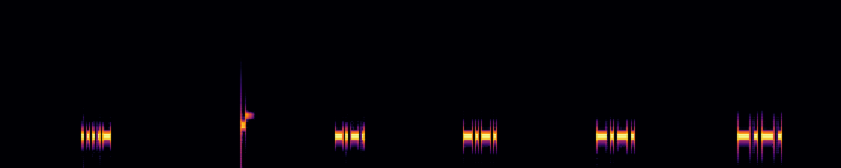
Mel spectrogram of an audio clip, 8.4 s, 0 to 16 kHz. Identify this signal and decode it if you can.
Morse code, heard as a keyed tone, about 40 wpm, spaced as for 8 wpm, 700 Hz. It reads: 4 CCCC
